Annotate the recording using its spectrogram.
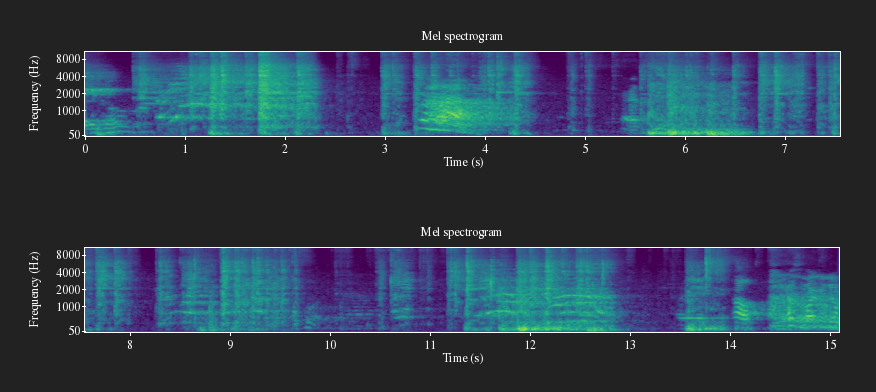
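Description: Men's voices in repeated loud bursts of shouting and vocalising without clear words, including one long falling vocal slide a few seconds in.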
